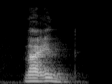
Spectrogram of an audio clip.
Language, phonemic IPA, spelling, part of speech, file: Dutch, /ˈʋaːrɪn/, waarin, adverb, Nl-waarin.ogg
- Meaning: pronominal adverb form of in + wat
